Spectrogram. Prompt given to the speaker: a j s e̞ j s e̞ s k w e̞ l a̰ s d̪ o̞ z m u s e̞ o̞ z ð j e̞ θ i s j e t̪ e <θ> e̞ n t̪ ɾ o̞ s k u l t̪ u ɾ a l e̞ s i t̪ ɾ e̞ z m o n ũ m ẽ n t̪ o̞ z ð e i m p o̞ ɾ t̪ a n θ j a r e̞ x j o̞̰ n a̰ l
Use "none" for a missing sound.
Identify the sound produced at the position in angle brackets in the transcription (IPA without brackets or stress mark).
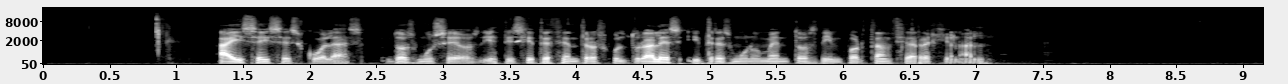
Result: θ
